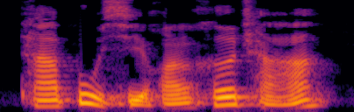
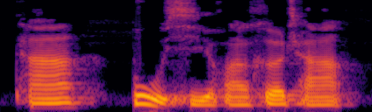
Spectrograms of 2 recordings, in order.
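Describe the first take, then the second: First: 他不喜欢喝茶 asked, 茶 lifted; rising question tune. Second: 他不喜欢喝茶 stated, 茶 falling; statement fall; falling statement tune. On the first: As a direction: raise the end like asking. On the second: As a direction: drop the end calmly. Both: Shown as a demonstration. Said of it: "Now read after me".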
